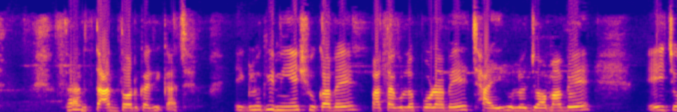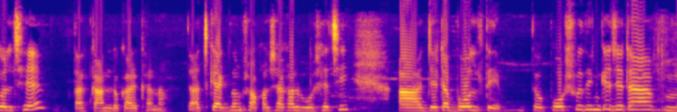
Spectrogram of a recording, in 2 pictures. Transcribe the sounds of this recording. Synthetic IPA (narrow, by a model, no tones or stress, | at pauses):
t̪aɾt̪aɾd̪ɔɾkaɾikad͡ʑʰ | eɡulokinijeʃukabepat̪aɡulopɔɽabet͡ɕʰajɡulod͡ʑɔmabe | ejt͡ɕolt͡ɕʰe | t̪aɾkaɳɖokaɾkʰanat̪oad͡ʑkeɛk̚d̪omʃɔkalʃakalboʃet͡ɕʰiad͡ʑeʈabolt̪et̪opoɾʃod̪ʱinked͡ʑeʈa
